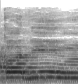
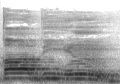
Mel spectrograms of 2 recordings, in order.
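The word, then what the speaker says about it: قاضٍ: Nah, gimana bacanya? Ja'a qadin, kan gitu harusnya bacanya. Ja'a qadin.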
